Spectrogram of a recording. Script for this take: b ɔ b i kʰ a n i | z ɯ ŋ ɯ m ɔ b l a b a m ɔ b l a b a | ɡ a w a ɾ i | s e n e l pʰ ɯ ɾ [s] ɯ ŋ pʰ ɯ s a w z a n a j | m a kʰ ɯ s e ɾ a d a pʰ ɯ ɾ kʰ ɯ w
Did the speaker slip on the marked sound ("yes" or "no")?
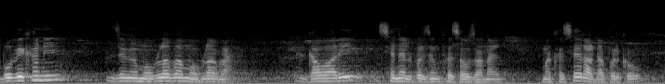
yes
